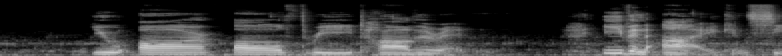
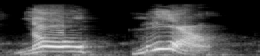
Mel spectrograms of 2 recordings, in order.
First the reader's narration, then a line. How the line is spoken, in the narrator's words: Matt shouted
